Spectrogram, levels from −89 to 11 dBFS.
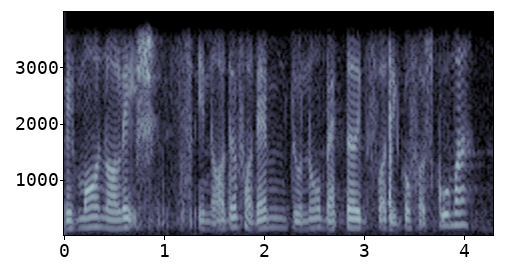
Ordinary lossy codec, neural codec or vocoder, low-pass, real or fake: none; none; 3.6 kHz; real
